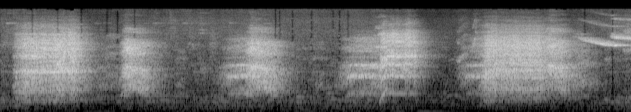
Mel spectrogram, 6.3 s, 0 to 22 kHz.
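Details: A 22-year-old severe macaw on its first day at a sanctuary, 6 September 2015, gives five loud, harsh, raspy squawks, each about half a second to a second long, with short pauses between them.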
